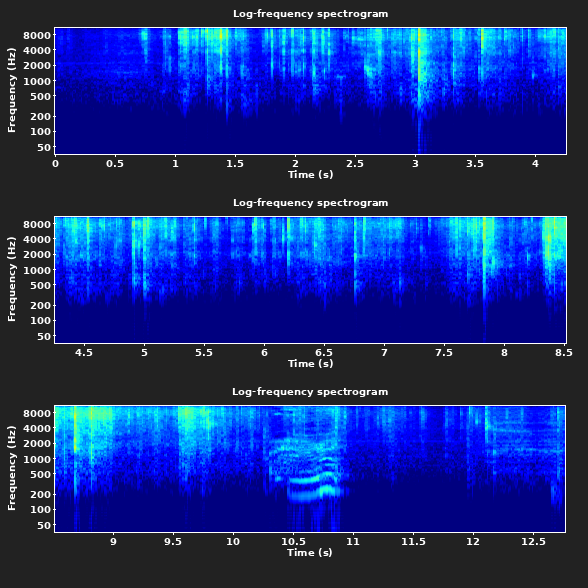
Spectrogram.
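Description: Plastic shrink wrap being torn and peeled off a DVD box set: steady crinkling and crackling with sharp snaps, one especially sharp about three seconds in.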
